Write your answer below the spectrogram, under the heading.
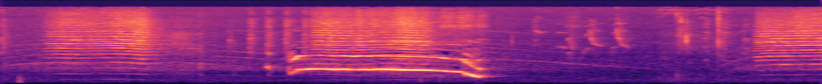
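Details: A dog howls in response to a planer: one sustained, steady tone lasting nearly two seconds that drops away at the end, set between loud bursts of the planer's whining machine noise.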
